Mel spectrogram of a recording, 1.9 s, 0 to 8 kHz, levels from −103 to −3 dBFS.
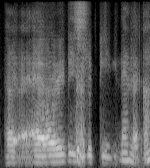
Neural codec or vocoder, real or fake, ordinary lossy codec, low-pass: codec, 16 kHz, 1 kbps, FreqCodec, smaller model; fake; none; none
